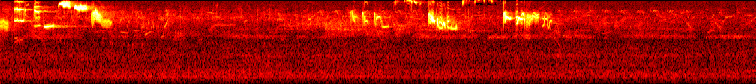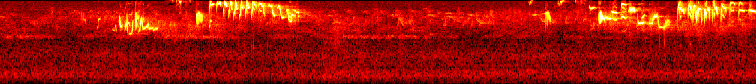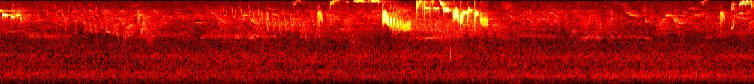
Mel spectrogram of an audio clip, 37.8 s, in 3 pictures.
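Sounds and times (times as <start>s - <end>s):
European robin Erithacus rubecula singing: 0.0s - 2.8s, 4.6s - 9.2s, 14.2s - 18.3s, 21.4s - 37.7s.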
